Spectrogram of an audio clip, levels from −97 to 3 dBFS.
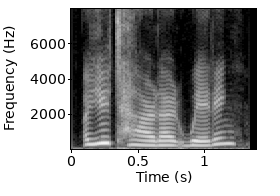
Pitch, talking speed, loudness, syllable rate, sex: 270 Hz, 215 wpm, -14 LUFS, 7.3 syllables/s, female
